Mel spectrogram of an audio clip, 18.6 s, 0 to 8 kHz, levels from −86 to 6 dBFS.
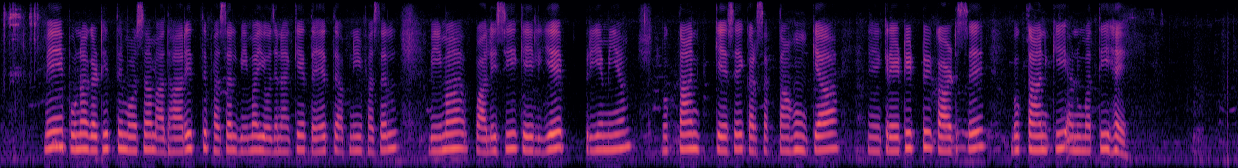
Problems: none marked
